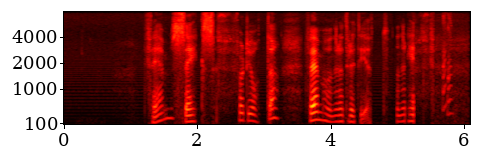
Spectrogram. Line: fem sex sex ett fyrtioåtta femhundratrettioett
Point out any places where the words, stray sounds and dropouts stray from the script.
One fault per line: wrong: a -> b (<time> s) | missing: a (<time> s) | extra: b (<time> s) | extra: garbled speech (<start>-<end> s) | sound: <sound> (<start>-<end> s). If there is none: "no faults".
missing: sex ett (2.3 s)
extra: garbled speech (5.0-5.6 s)
sound: chirp (5.7-5.9 s)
